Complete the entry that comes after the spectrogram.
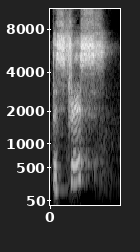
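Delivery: usual speaking voice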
